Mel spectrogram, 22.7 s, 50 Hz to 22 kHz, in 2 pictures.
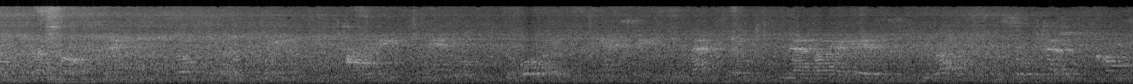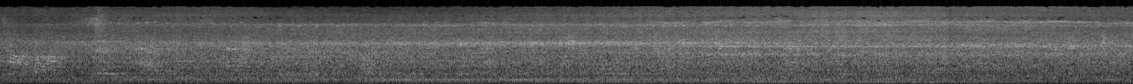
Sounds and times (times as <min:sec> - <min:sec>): Railroad car, train wagon: 0:00.0 - 0:22.6
Subway, metro, underground: 0:00.0 - 0:22.6
Train: 0:00.0 - 0:22.6.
